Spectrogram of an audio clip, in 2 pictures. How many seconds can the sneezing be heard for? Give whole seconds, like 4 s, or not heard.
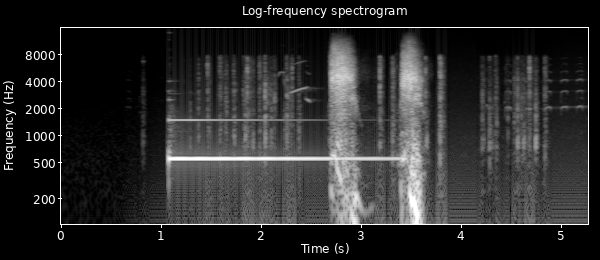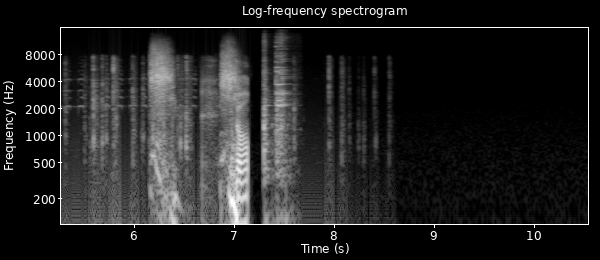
2 s.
